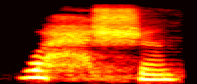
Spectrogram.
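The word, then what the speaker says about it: وحش: Let's try to pronounce it. Wa, sh, wahsh, wahsh, wahsh.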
